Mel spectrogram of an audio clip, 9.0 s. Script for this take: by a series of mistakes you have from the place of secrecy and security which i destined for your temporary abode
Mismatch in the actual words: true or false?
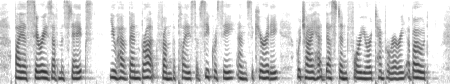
true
